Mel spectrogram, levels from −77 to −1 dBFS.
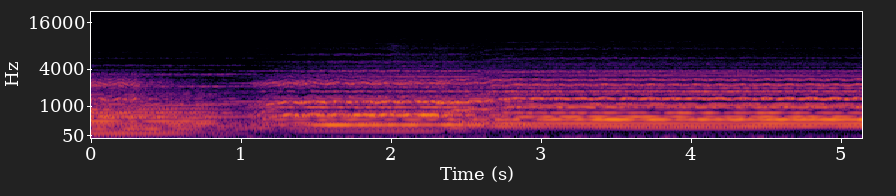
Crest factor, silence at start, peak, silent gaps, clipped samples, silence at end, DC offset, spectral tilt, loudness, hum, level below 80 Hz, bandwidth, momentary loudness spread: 12 dB; 0 s; -14 dBFS; none; under 0.1%; 0 s; under 0.1%; -5 dB/octave; -26 LUFS; none; -58 dBFS; 10.5 kHz; 8 LU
